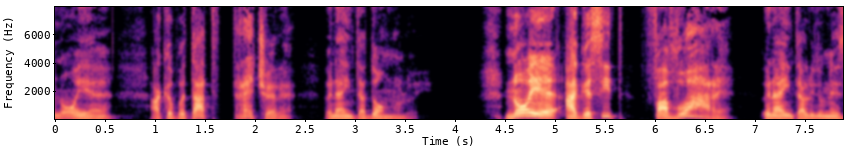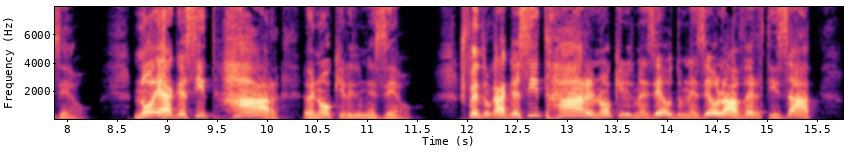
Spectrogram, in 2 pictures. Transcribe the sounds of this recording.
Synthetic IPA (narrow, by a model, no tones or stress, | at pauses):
nojḛ | a̰kəpət̪at̪ːɾe̞t͡ʃe̞̰ɾe̞̰ | ɨ̰naint̪ead̪o̞mnṵluj | no̞jeʔaɡəsit̪ | favoaɾe̞̰ | ɨnaint̪ealujd̪umne̞ze̞̰w | no̞jeaɡəsit̪har | ɨno̞kʲilujd̪umne̞ze̞̰w | ʃi̥pe̞nt̪ɾukəaɡəsit̪haɾɨno̞kʲilujd̪umne̞ze̞wd̪umne̞ze̞wlaːve̞rt̪izat̪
